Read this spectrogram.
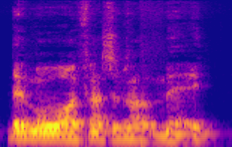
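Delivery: normal talking voice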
